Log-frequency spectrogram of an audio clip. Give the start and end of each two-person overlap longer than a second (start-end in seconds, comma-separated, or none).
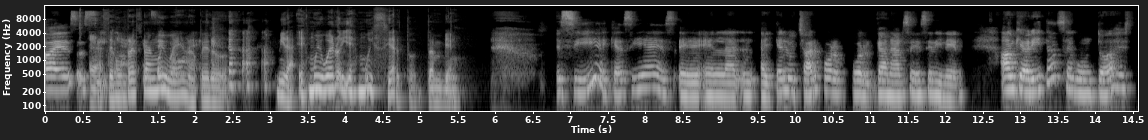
0.6-1.9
